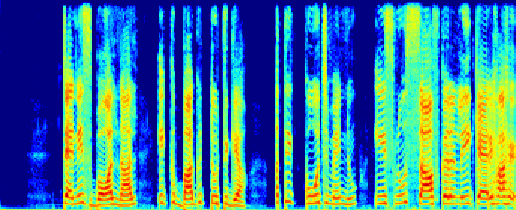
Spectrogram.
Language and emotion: Punjabi, disgusted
